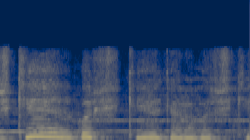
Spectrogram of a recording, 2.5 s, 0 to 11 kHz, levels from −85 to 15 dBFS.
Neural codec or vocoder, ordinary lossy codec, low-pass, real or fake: codec, 16 kHz, 8 kbps, FreqCodec, smaller model; AAC, 48 kbps; 7.2 kHz; fake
